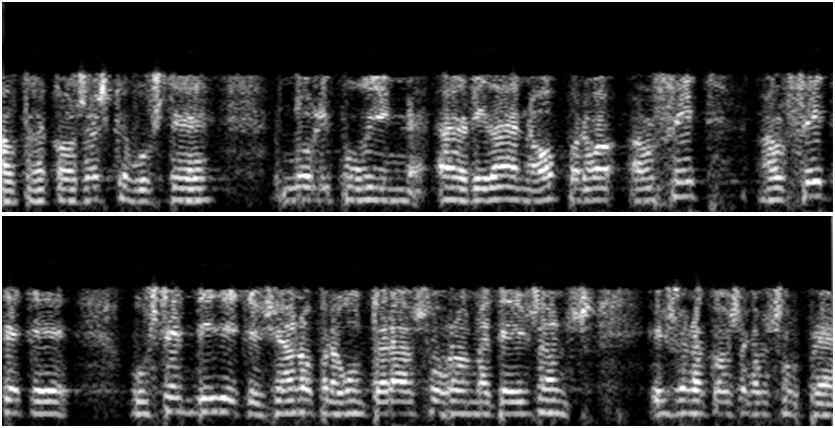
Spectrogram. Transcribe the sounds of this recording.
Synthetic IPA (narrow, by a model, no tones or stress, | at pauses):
alˠt̪ɾəkɔzəskəβust̪ɛnolipuɣinəɾiβanopəɾɔəlˠfet̪əlˠfet̪̚d̪əkəβust̪ɛmd̪iɣikəʒanopɾəɣunt̪əɾasoβɾəlˠmət̪eʒðɔnzezunəkɔzəkəmsuɾpɾɛ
